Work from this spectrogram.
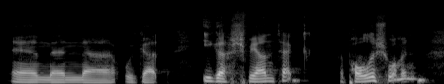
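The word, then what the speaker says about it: Iga: I feel like that was great pronunciation by the way. Thank you. Sounded good. It takes It doesn't her name looks nothing like that. So you got to learn how to pronounce it and then read it separately.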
